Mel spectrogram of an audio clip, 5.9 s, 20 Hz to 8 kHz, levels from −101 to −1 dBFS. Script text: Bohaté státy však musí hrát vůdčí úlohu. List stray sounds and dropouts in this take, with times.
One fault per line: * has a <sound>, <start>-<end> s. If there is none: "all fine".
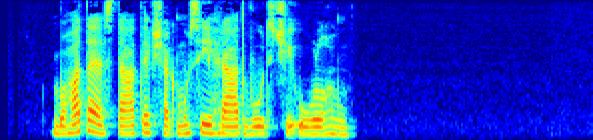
all fine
